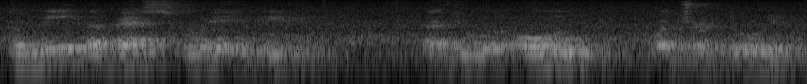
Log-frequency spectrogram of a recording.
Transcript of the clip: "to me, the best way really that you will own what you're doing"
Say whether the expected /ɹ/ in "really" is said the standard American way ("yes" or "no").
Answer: no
